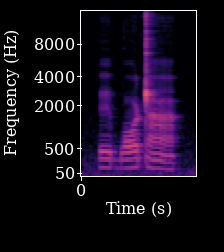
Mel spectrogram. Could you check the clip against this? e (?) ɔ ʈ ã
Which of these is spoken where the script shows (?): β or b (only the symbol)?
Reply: b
